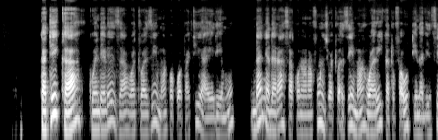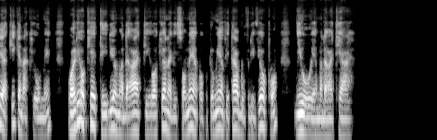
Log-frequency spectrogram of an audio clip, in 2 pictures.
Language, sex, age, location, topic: Swahili, male, 25-35, Dar es Salaam, education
